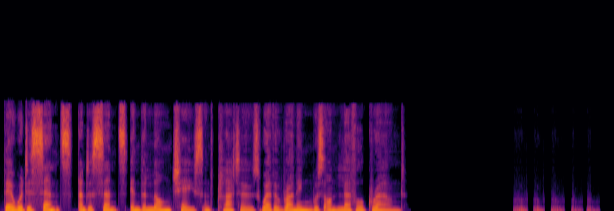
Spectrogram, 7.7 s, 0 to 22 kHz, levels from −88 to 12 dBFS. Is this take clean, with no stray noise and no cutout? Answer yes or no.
no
